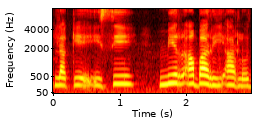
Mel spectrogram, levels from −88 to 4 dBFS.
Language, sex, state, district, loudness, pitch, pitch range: Karbi, female, Assam, Karbi Anglong, -19 LUFS, 235 Hz, 220-260 Hz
